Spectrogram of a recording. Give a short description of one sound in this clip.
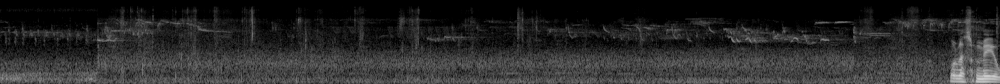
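Footsteps crunch on a dirt path and fade away.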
